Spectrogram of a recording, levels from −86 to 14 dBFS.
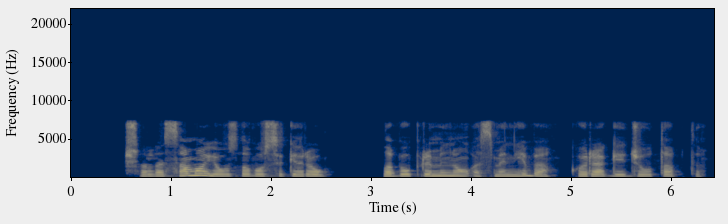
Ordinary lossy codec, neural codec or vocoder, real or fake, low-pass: AAC, 48 kbps; none; real; 7.2 kHz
